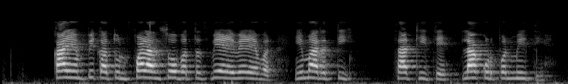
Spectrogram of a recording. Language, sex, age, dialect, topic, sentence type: Marathi, female, 25-30, Northern Konkan, agriculture, statement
